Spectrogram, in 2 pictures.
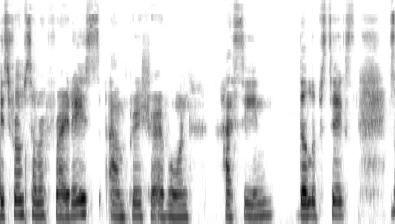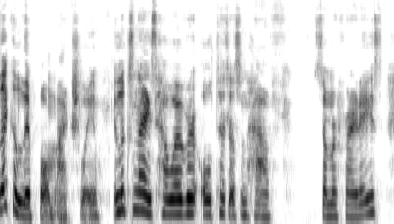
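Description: A woman speaks with ordinary pitch variation, and the sound is dry with no echo. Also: moderate pace, quiet background. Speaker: vlogger. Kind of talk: casual vlog chat. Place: car. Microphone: phone near.

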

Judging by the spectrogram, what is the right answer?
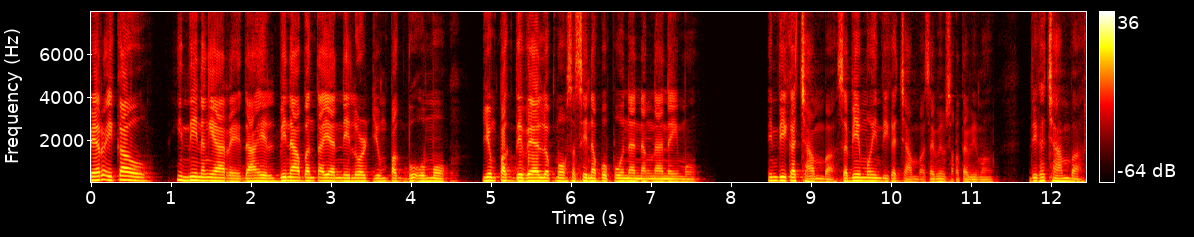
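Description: Over a quiet background, a man with a fairly high pitch talks in an animated tone at a fairly quick pace with ordinary pitch variation. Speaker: preacher. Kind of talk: sermon. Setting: church. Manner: animated, conversational and humorous, with jokes and mimicked voices; earnest and exhortative, in Taglish. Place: stage. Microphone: handheld.

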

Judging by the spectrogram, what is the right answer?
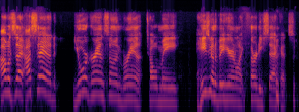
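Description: A man with an American accent projects a raised voice at a high pitch, his tone bright and sharp. His intonation is lively, the pace fairly slow, and the sound dry with no echo. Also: quiet background. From US South. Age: 40s. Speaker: comedian. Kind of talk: casual chat. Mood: playful, comedic. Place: home room.

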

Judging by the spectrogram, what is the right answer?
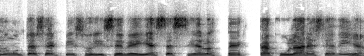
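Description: Against a quiet background, a woman speaks at a high pitch with lively intonation. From Puerto Rico. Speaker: pastor; guest pastor preaching. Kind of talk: sermon. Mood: earnest, emotional testimony. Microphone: video call.

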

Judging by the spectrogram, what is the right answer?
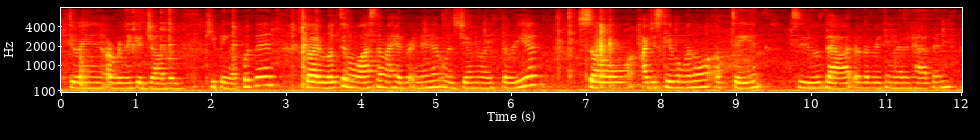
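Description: A woman talks at a moderate pace with lively intonation. Noticeable background noise can be heard. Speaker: vlogger. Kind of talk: casual vlog chat. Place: kitchen. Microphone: phone near.

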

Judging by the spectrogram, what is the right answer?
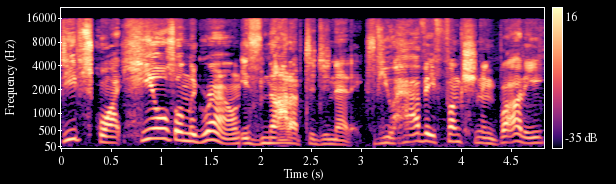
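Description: A man at a moderate pace, dry sound with no echo. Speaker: flexibility coach. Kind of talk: tutorial. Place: open country.

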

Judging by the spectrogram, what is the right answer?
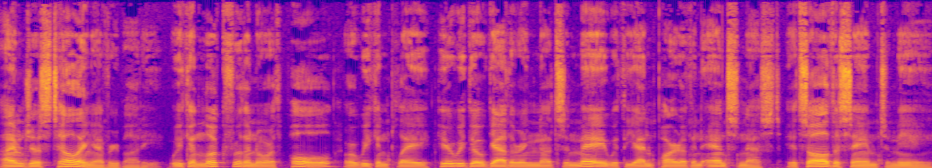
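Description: A man puts on a drawling character voice at medium pitch and moderate pace, with hardly any pauses. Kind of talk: bedtime story. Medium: read story. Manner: glum, complaining drawl.

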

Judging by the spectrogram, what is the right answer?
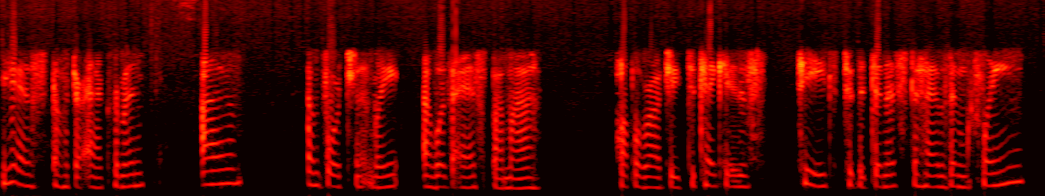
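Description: A woman with a fairly low pitch and ordinary pitch variation talks at a moderate pace, with long, frequent pauses, very even loudness and a dry sound with no echo. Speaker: phone-in caller. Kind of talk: caller question to expert. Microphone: phone line.

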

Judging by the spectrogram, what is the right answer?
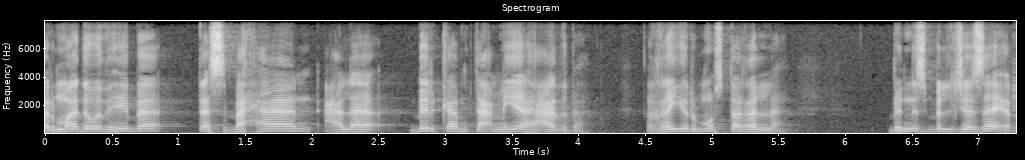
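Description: At a fairly slow pace, a man with a fairly high pitch talks in fairly even intonation over a quiet background. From southern Tunisia, Remada; southern Tunisia. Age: 50s. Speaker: parliamentary candidate, teacher; candidate, teacher. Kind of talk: campaign speech. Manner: formal. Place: studio. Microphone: podium.

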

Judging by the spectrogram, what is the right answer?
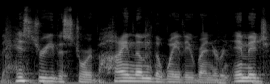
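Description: Faint music plays in the background as a man speaks. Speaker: filmmaker reviewer. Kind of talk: tutorial commentary. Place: studio.

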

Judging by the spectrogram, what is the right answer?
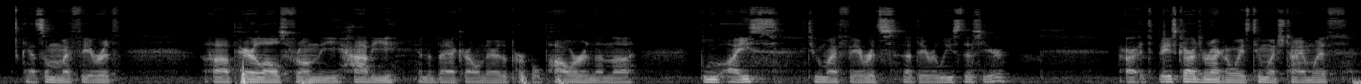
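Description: A man speaks in a monotone, flat delivery at a fairly quick pace over light background noise. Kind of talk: casual pack opening commentary. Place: home room. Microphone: phone near.

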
